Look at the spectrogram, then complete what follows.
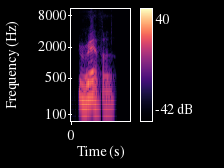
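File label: "revel", Indian English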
